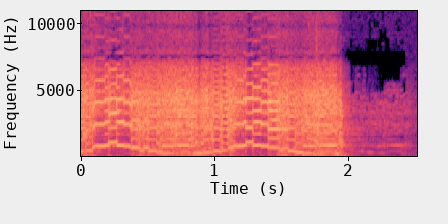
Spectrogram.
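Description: A fast electric guitar augmented sweep arpeggio, notes rising and falling in quick waves with a distorted tone, then cutting off abruptly into a fading ring.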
